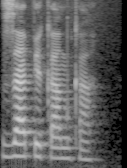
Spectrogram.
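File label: "запеканка", Komi, female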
